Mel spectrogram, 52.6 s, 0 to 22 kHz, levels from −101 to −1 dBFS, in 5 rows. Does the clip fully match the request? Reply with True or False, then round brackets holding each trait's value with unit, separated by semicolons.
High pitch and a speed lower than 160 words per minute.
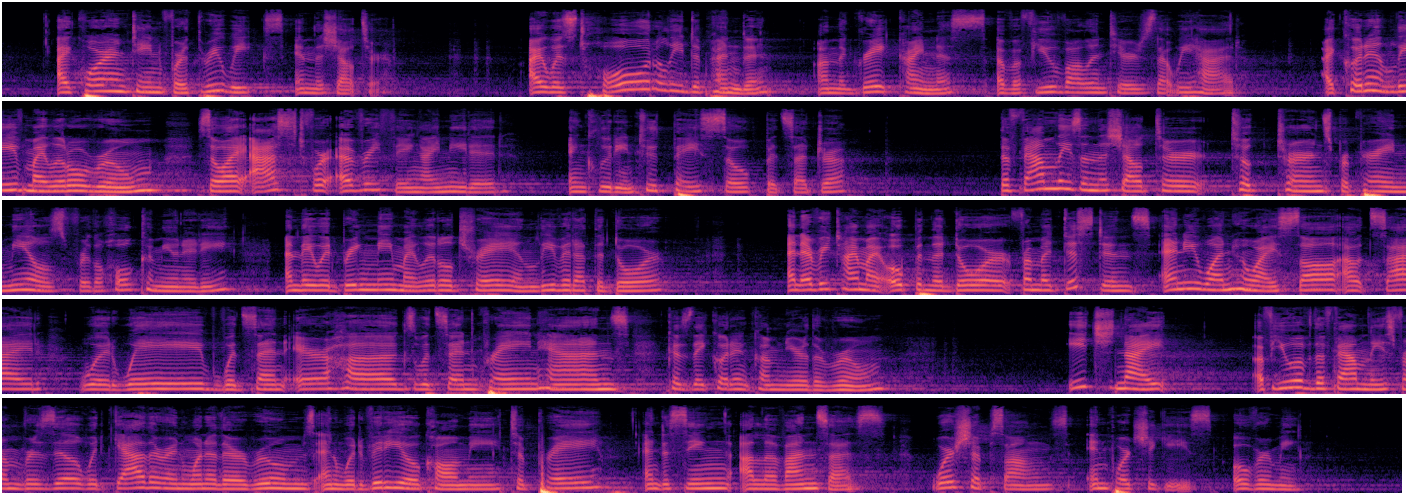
True (205 Hz; 150 wpm)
